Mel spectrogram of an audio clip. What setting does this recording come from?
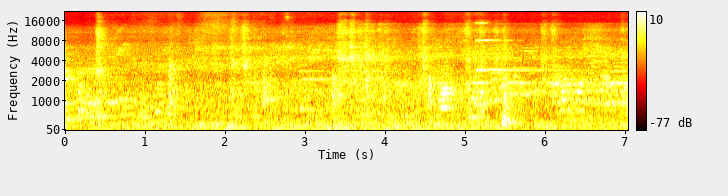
cafe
